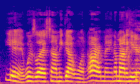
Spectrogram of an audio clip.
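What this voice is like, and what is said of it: Terrence Howard impression. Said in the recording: “I'm tired of doing this voice. ... that would be a Terrence Howard move”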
